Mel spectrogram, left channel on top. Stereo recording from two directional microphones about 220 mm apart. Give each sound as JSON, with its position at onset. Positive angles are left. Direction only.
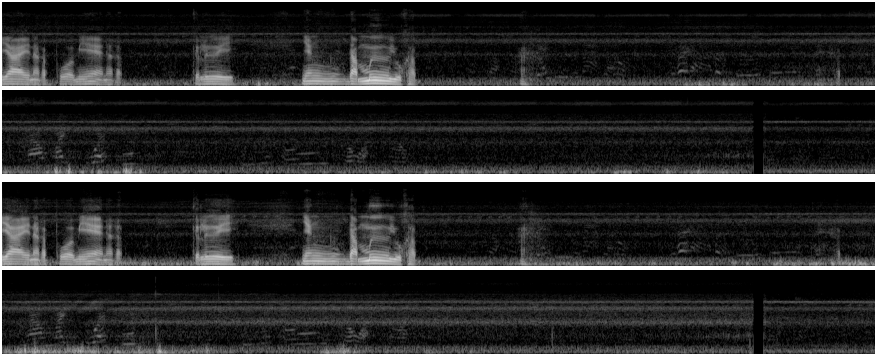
{"t": 0.0, "sound": "speech", "side_deg": -15}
